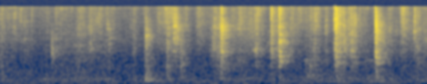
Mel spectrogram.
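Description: Faint, scattered crinkles and soft ticks of paper backing being torn and peeled off a strip of kinesiology tape.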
